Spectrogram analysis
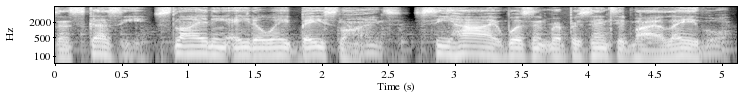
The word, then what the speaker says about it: C-Hii: The name WTTZ, pronounced Watts, paid homage to an LA neighborhood, while C H I I, pronounced C Hi, signified his affiliation with the Crips, a notorious street gang.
